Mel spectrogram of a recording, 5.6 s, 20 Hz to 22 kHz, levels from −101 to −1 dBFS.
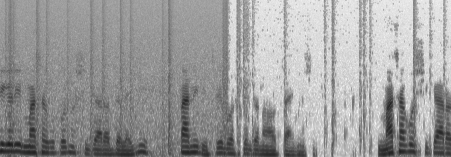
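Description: Overdone noise removal sets in at 2.86 s and runs to the end, at 5.64 s. A noise reducer set far too hard shuts off frequency bands it mistakes for noise, taking quiet parts of the speech with them. The room noise, about 13 dB below the speech, drops and breaks up into twinkling specks.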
